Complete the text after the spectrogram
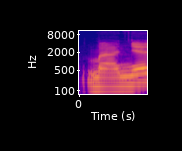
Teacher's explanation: Makanya dibaca dua harakat karena ada fathah ketemu alif ya. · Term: Mad thobi'i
